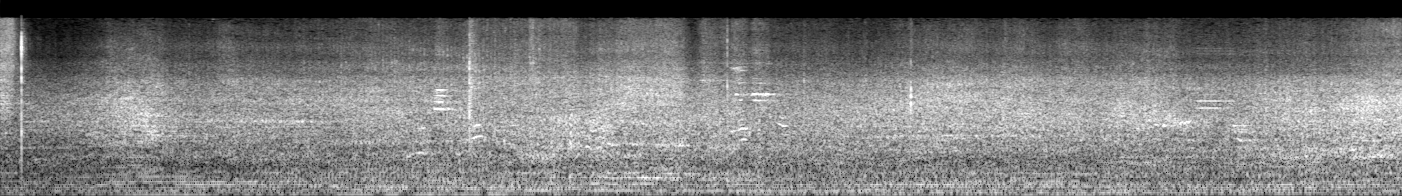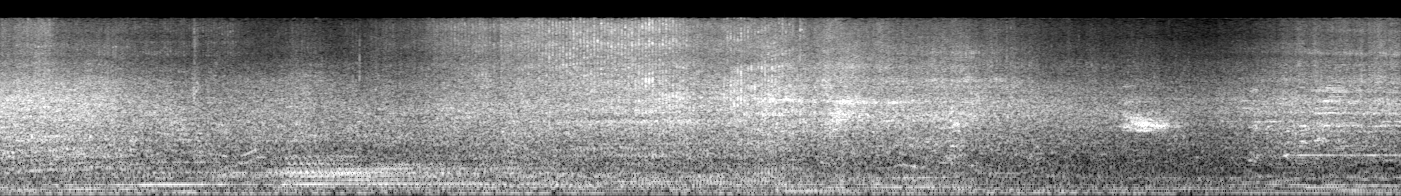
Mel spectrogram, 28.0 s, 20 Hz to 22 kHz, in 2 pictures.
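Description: Suzuki Thunder 125 motorcycle's single-cylinder four-stroke engine running, heard close to the exhaust, its note getting stronger in the middle.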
